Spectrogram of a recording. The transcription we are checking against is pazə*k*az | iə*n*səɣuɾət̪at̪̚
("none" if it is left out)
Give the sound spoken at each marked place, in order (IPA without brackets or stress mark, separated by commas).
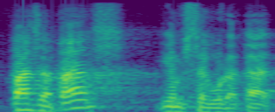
p, m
